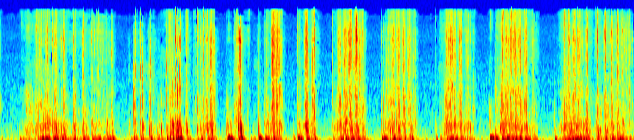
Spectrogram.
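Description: Long nails tap and scratch across the solid ridges of a brown ridged rubber sneaker outsole. Bursts of dense, clicky tapping and bright, crackly scratching alternate with short pauses, over a soft low thump from the rubber.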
